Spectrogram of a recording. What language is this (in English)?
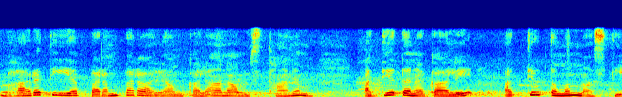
Sanskrit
